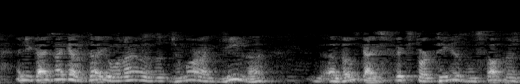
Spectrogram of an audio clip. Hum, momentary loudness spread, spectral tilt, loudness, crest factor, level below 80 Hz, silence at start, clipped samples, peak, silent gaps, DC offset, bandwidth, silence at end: none; 8 LU; -11 dB/octave; -23 LUFS; 16 dB; -56 dBFS; 0 s; under 0.1%; -6 dBFS; none; under 0.1%; 5 kHz; 0 s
